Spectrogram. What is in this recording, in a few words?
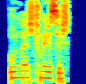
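"unrechtmäßig", German; adjectives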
